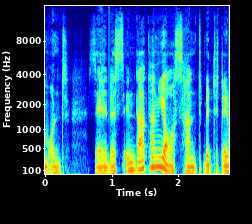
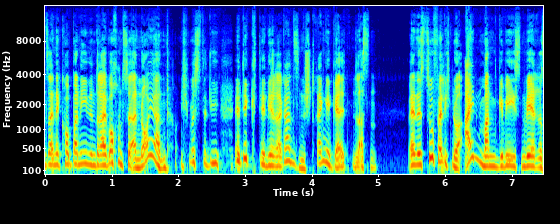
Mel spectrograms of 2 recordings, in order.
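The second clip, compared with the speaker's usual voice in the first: high, scolding royal voice; 13 semitones higher than usual. Acted. King scolding the musketeers, high indignant voice. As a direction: reprimand them from the throne.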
